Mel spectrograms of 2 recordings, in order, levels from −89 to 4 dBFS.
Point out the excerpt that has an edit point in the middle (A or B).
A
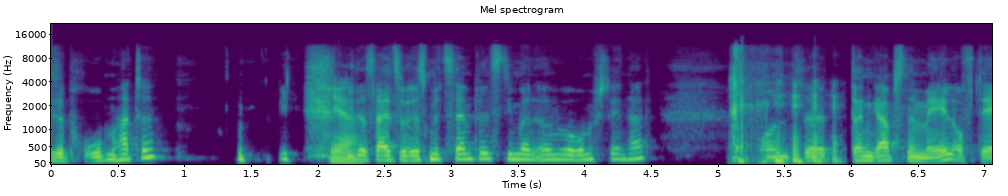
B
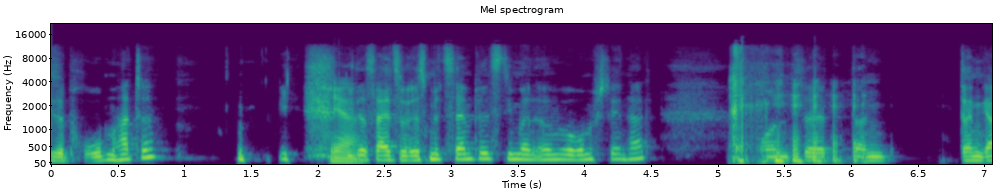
A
